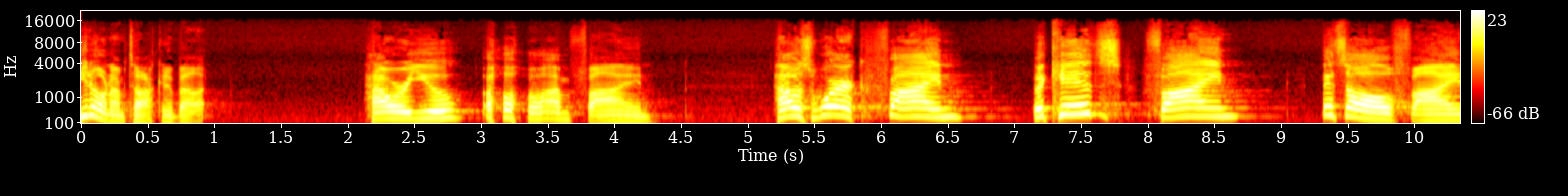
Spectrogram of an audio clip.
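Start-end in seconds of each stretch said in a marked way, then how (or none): 2.1-10.4 very slow, drawn-out comedian-style delivery, every word stretched. Acting out small talk where everything is fine: Jerry Seinfeld impression. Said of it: "In my best Jerry Seinfeld impression".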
